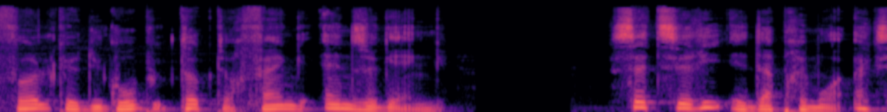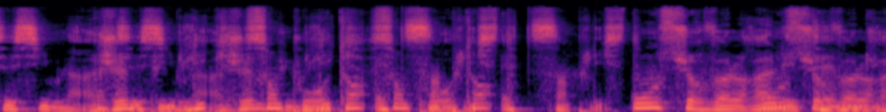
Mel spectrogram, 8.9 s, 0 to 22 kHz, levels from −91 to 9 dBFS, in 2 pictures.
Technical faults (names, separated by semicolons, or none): doubled audio track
